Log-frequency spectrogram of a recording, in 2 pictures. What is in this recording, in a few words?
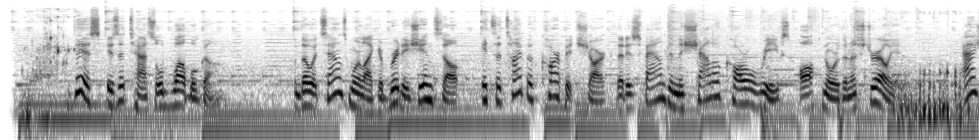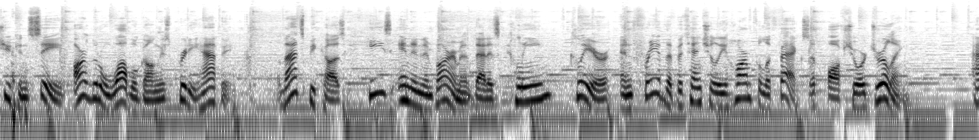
Corporate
